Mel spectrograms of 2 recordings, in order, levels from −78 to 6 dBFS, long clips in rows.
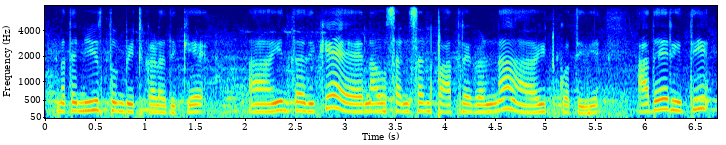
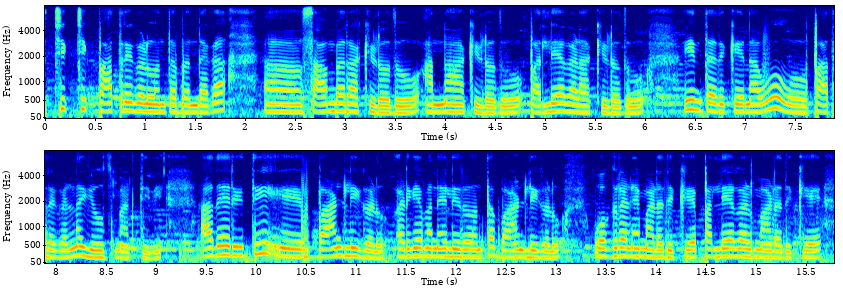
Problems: background conversations at intervals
